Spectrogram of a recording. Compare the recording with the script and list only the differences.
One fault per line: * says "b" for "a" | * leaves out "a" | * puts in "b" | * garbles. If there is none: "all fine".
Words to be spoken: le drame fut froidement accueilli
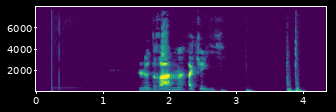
* leaves out "fut froidement"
